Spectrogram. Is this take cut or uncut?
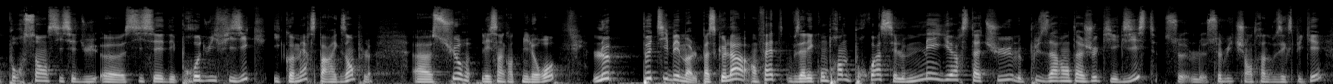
cut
